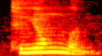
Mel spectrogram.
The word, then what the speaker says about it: 등용문: 자, 여기는 니은 첨가가 일어나지 않습니다. 그래서 발음 그대로 등용문이 맞습니다.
